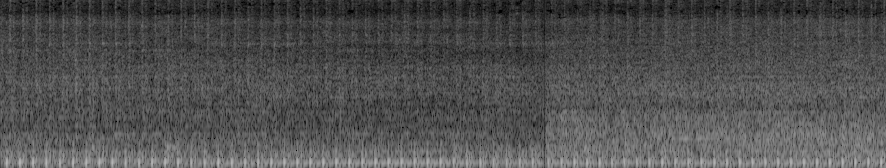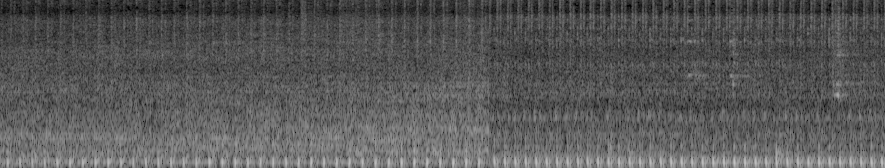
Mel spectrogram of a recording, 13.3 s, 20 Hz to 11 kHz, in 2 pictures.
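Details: 1960s Toro Professional 70 reel mower engine after sediment bowl cleaning: steady lumpy single-cylinder idle runs with fuel shut off but won't run with gas turned on; owner suspects the carb needs going through.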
